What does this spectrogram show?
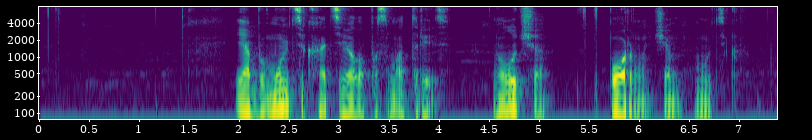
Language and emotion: Russian, neutral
